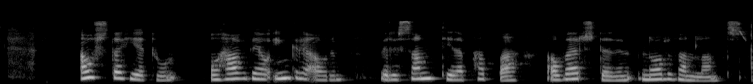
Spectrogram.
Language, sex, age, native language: Icelandic, female, 20-29, Icelandic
